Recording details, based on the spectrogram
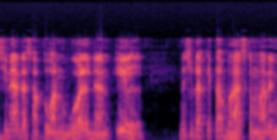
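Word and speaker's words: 이: Jadi ini dibacanya i, bukan du ya. Kalau yang du kan itu berarti bilangan asli Korea.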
